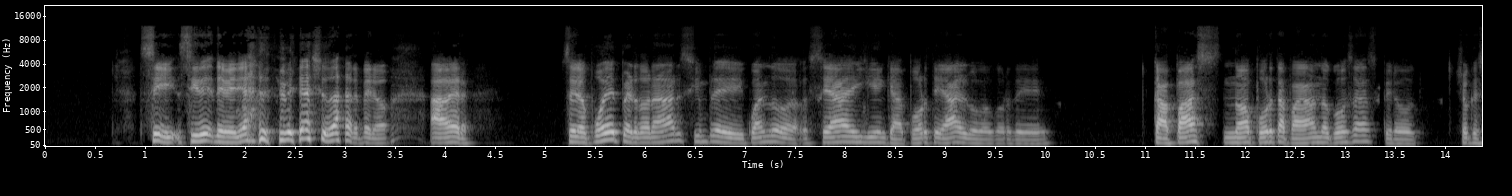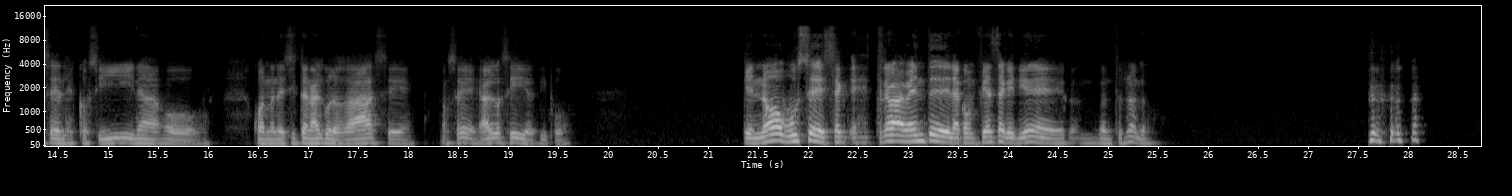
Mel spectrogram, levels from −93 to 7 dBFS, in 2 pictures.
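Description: At 24.54 to 24.59 s a brief, very faint scrap of the speech returns about 371 ms late, far below the main level. This echo leak likely comes from a far-end loudspeaker whose echo canceller let a little of its microphone pickup slip back down the line.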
